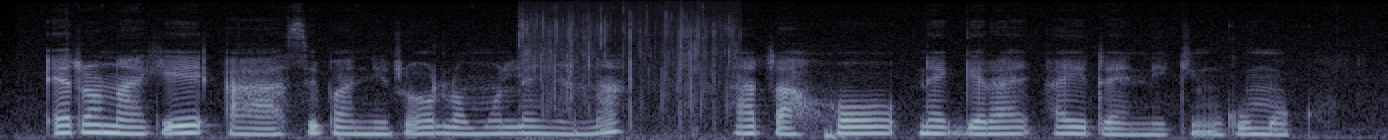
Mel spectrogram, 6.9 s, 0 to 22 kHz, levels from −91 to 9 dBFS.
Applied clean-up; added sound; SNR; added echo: none; Crumpling, crinkling / Crackle; 16 dB; none.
